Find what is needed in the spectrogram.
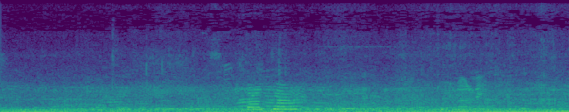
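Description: Voices of people talking in the background, a phrase about two seconds in and another near the end, over a steady low hum.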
